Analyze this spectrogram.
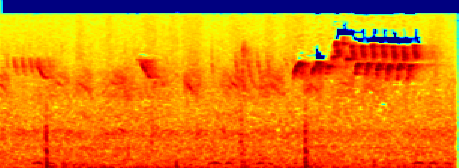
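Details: White-bellied sunbird singing high, thin notes: short descending slurred whistles at first, then a rapid high twittering trill near the end, over a steady hiss of background noise with low hum.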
